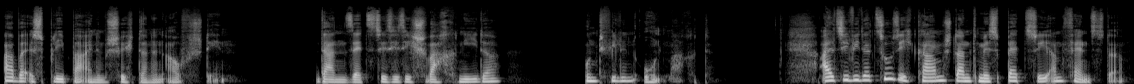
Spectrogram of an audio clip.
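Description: Wry guy telling his life story, measured literary narration, dry close sound. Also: medium pitch, vocal fry, a little mellow, no room sound. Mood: wry, reflective. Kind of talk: literary narration in a radio play.

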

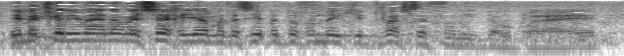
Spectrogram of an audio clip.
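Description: An actor playing a rough, boastful but simple-hearted sailor, blunt and colloquial, in a period drama. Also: male voice, fairly high pitch, sing-song, racing. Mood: troubled, earnest. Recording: noisy drama soundtrack with ambience.

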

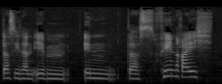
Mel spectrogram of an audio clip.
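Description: A woman's voice: medium pitch, slow pace. A woman co-hosting a podcast, chatting casually and telling humorous anecdotes in conversation with others. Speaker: podcast co-host.

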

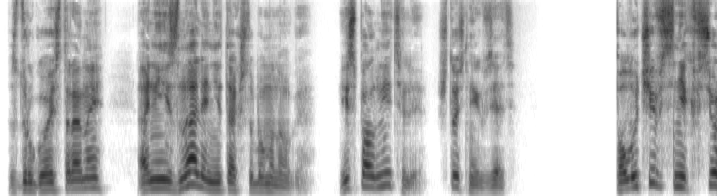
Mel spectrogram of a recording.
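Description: A man narrating an audiobook in the first person, in a measured, wry reading. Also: medium pitch, mellow, no echo, studio quality.

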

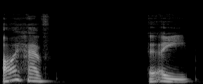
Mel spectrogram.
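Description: A man voicing a fussy, prim, gentle angel in an audiobook, speaking in precise, proper, earnest phrases. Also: medium pitch, expressive, extremely slow, breathy edge, no echo, studio quality, voice pushed up, heavily acted. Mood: insistent.

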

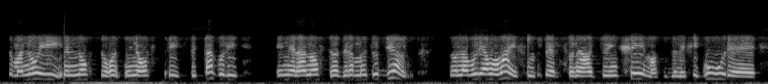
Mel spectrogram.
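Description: A woman's voice: mid-range voice, fairly even intonation, a little fast. A woman, a theater author and actress, explaining her work hesitantly as a guest in a spontaneous interview over the phone. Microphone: telephone call. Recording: tinny, muffled telephone line with echo.

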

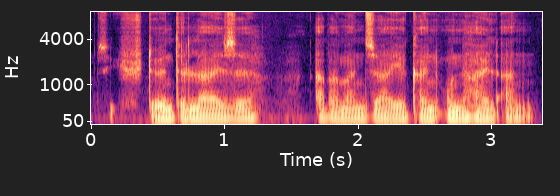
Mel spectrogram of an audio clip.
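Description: A guarded, gravelly farmhand. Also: male voice, deep voice, level tone, measured pace, mellow, dry recording, full character voice. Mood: cold, ominous. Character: guarded, cold farmhand, terse and secretive. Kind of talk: literary radio drama acting.

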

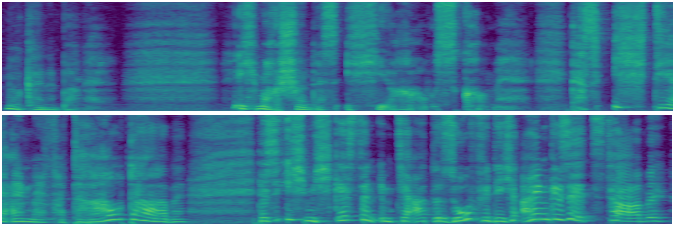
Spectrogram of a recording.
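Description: An actress playing a sharp-tongued, melodramatic woman friend with biting sarcasm in a German radio drama. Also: a little high, big pitch swings, measured pace, husky, full character voice. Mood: indignant.

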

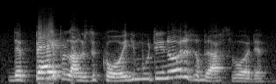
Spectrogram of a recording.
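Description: A woman's voice: medium pitch, very animated, brisk, lo-fi sound, lightly acted. A woman acting in a Dutch radio drama as a shrewd, self-assured farm owner with a businesslike manner. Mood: firm. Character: shrewd, firm widowed farm owner driving a bargain.

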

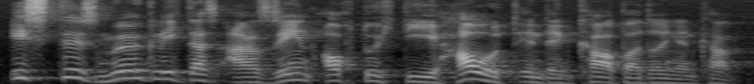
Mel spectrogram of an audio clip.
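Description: An actor playing a sharp, determined defense attorney in a 1950s radio drama, talking urgently and insistently. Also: male voice, mid-range voice, sing-song, moderate pace, lightly acted. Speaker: defense lawyer. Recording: roomy old radio play recording.

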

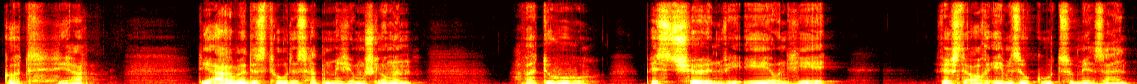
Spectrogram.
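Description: Husky, deep-voiced old ruined baron. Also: male voice, takes it slowly, pauses often, heavily acted. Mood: weary pleading. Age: older. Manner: theatrical, weary, pleading. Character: ruined old womanizing baron, penniless, pleading and world-weary. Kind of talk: radio drama acting.

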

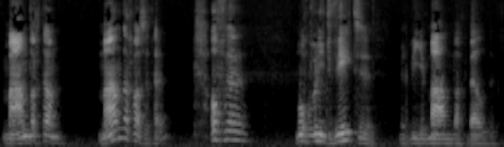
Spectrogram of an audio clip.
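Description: A man's voice: fairly low pitch, lively intonation, a little slow, fairly bright tone. An actor playing a bossy, prying, needling man in a radio play, with an imperious, theatrical manner. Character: bossy, prying, needling man who orders another around.

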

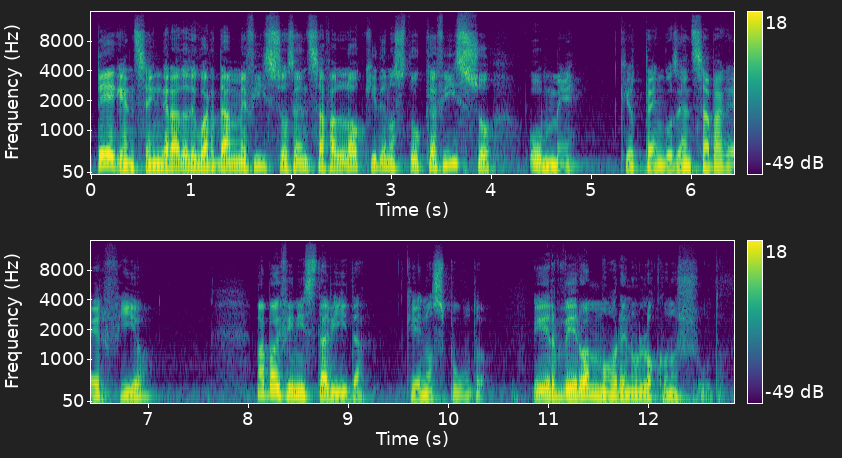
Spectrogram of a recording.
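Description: A man with a Roman accent voicing a vain, flirtatious dead showgirl who boasts of ruling men, in a lively reading voice. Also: medium pitch, moderate pace, close to an everyday voice. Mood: sly boastful.

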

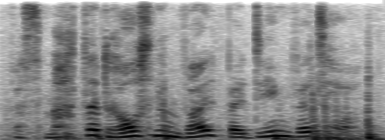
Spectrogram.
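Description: A woman's voice: on the high side, lively intonation, fast, noisy background, lightly acted. A woman playing an uneasy, emotional teenage girl in a naturalistic radio drama.

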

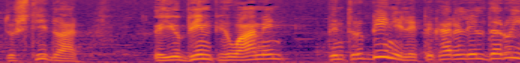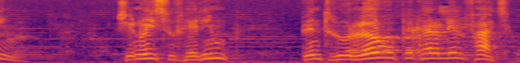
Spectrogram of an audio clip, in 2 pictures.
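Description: Ruined drinker, animated and halting. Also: male voice, high-pitched. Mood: wistful, agitated. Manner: rambling confession, halting with emotional repetitions. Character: ruined drinking man, self-loathing, confessing his failed life. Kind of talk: theatrical radio drama acting. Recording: radio play with guitar music behind.

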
